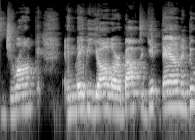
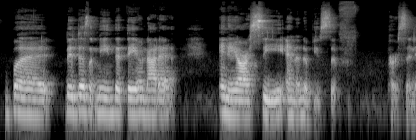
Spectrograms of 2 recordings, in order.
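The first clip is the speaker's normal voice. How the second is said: dropped to a near whisper, much softer; hushed aside; 3 semitones lower, 8 dB quieter than usual. Real, not acted. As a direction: confide it quietly, as a secret. Confiding about a past abuser.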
